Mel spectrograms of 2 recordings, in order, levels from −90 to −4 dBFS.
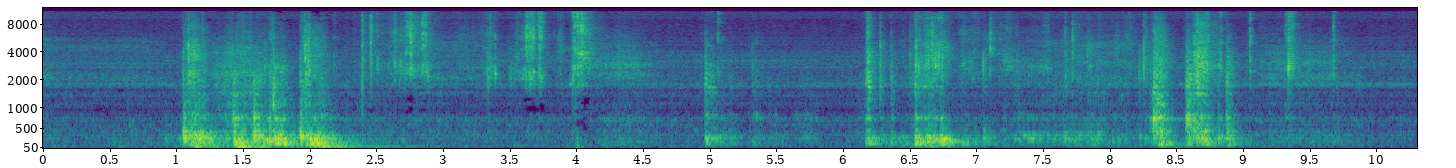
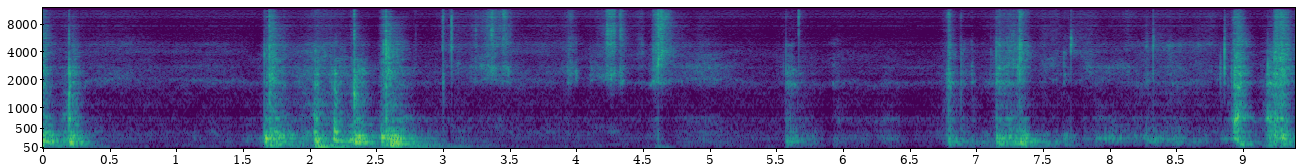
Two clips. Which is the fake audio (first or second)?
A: second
